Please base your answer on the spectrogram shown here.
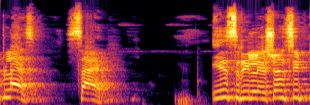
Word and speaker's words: chi: इसको ये जो सिंबल है इसको साई से रिप्रेजेंट किया जाता है, CHI इसका सिंबल का स्पेलिंग है, और सायर इसको प्रोनाउंस करते हैं।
